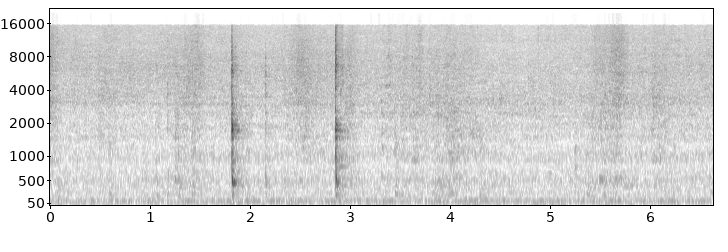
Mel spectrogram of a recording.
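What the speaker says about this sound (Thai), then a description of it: "เอามาคั่วพร้อมๆกันเลยเจ้า" Beef with tendon and shank and green mustard greens stir-fried together in a pan for a homestyle curry: a steady close sizzle, with two sharp scraping knocks of the spatula and softer stirring noises, and no talk.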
